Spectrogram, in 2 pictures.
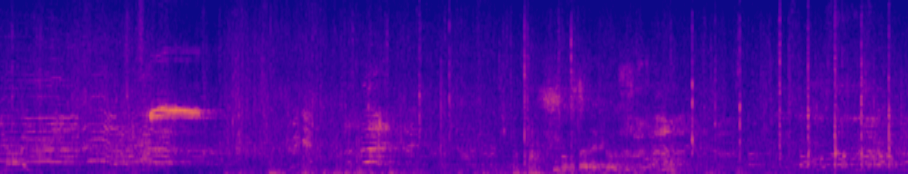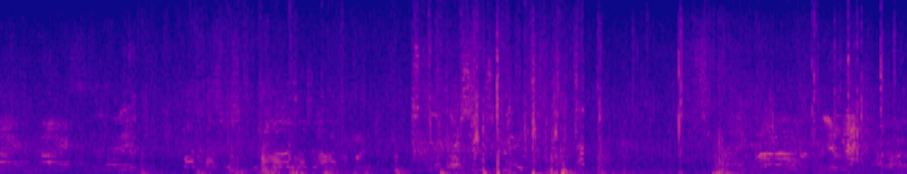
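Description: Scattered voices of spectators and players shouting and calling at an outdoor football match, over a steady hiss of falling rain. A brief shrill high note stands out about two seconds in.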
